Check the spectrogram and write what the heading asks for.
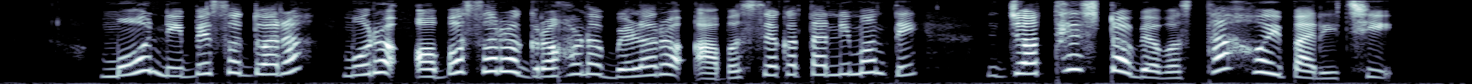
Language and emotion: Odia, happy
